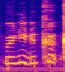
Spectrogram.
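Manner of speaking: half-laughing villain quote; trying the impression again through laughter.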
